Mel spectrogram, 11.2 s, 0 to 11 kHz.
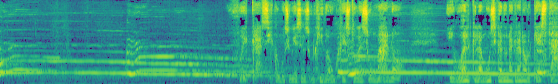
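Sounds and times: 
pack of wolves howling: 0.0s - 11.1s
speech: 5.2s - 8.4s, 9.0s - 11.1s.

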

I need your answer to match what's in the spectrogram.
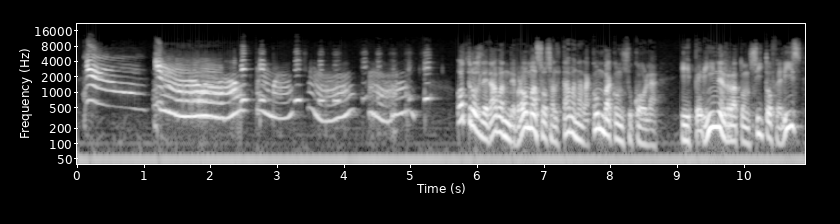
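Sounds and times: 
cat meowing: 0.0s - 5.4s
speech: 5.8s - 10.9s.

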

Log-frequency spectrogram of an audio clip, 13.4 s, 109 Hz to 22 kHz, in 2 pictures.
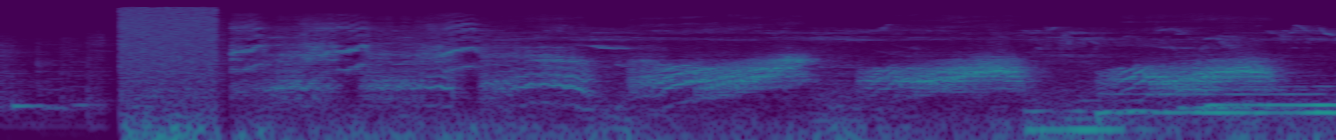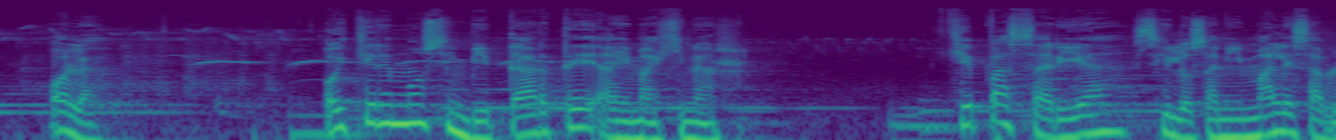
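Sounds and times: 
sharp burst of noise: 0.6s - 1.8s
dense wash of nature sound: 0.6s - 13.3s
New Guinea tropical birds calling with rising whistling calls: 1.1s - 9.6s
speech: 6.9s - 7.3s, 8.3s - 10.5s, 11.4s - 13.3s.

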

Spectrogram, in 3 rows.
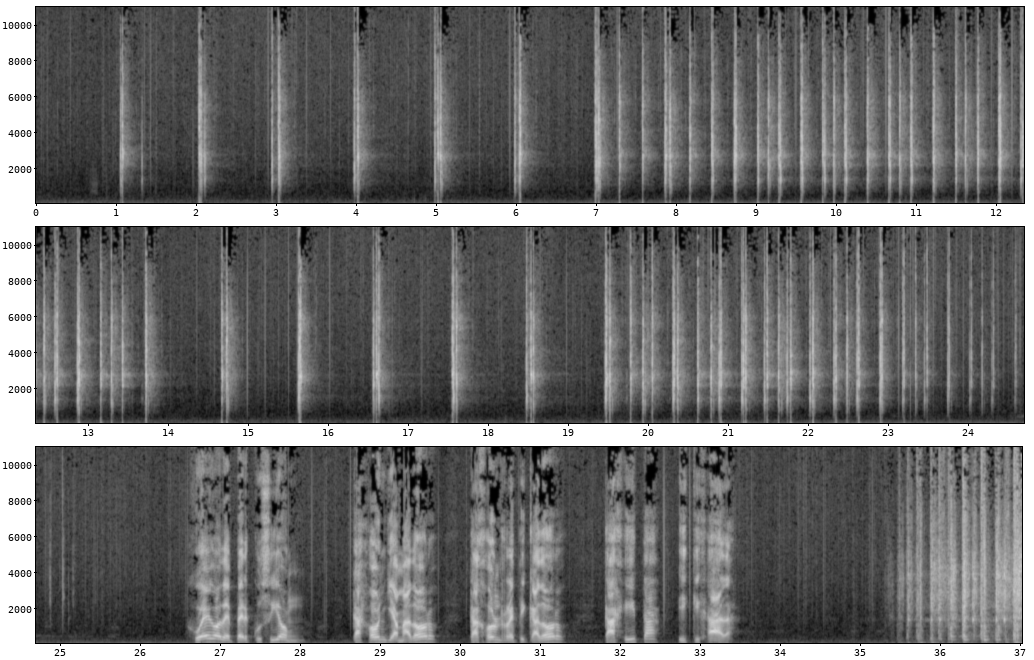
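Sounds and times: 
faint low hum: 0.0s - 37.0s
tablitas South American wooden percussion instrument clacking: 7.0s - 13.9s, 19.5s - 24.7s, 35.4s - 37.0s
speech: 26.7s - 28.1s, 28.7s - 33.5s.

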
